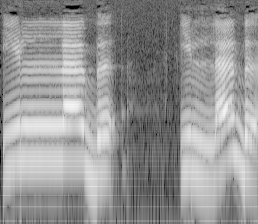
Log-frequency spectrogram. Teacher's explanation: Ada kokolah sugro. Karena ada huruf kokolah yang sukunnya sukun asli, yaitu huruf ba ya. Sukunnya bukan karena berhenti. Bacanya dipantulkan, pantulannya kecil.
